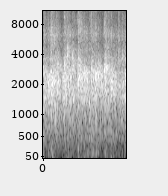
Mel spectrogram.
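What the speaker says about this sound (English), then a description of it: "Let's clap for her." Steady applause from a conference opening ceremony crowd, a dense wash of clapping that stays loud and even throughout with no speech.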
